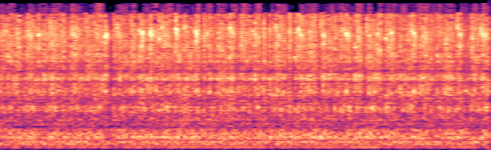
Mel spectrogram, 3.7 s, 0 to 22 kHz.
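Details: Cold start of a V8 with Kooks long-tube headers, catless, muffler delete and BTR stage 1 cam: lumpy idle with sharp, uneven pops cracking through the exhaust over a deep rumble; cause not pinned down.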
